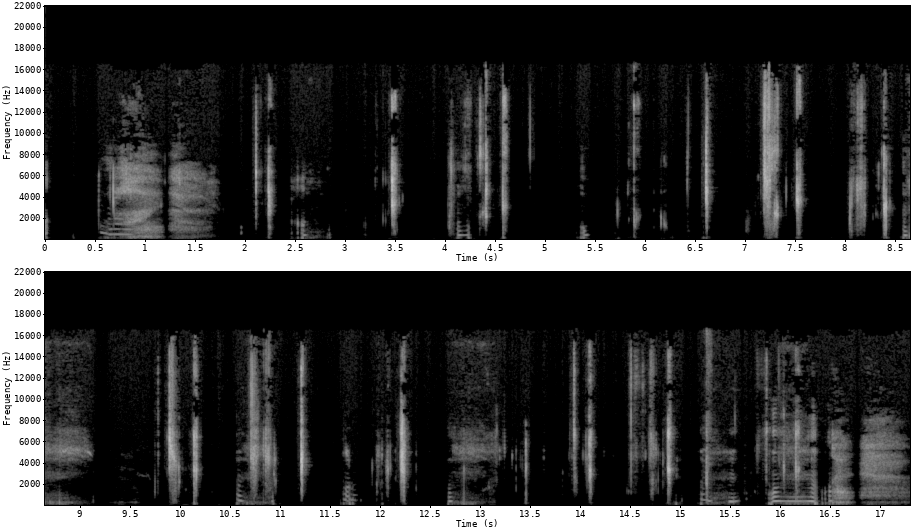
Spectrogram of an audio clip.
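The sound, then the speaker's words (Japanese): Wet kissing and lip-smacking sounds in intimate close-up, many short moist smacks and clicks in an irregular rhythm, with soft breathy sounds near the start and end. “キス、心地よいか。たくさんしてやろうぞ。”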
